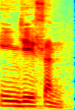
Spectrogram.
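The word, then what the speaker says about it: ingestion: देखो, ये इंजेक्शन का बात नहीं चल रहा है, जो सुई लगाते हैं डॉक्टर वो वाला इंजेक्शन नहीं है, ये है इंजेशन।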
